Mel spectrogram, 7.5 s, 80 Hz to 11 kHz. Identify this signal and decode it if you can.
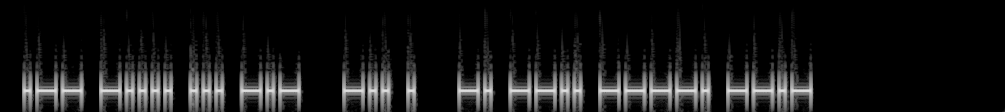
Morse code, heard as a keyed tone, about 25 wpm, 700 Hz. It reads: W6SK DE NZ9Q
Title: USA Callsign DE Callsign - 4 Characters - 25wpm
